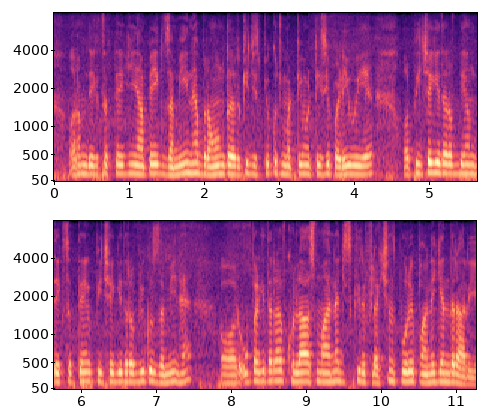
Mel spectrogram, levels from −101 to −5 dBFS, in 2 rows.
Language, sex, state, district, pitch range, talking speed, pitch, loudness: Hindi, male, Andhra Pradesh, Guntur, 150-165 Hz, 285 wpm, 160 Hz, -17 LUFS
